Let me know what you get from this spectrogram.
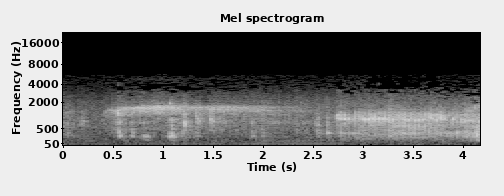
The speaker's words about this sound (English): Some guy snoring up a storm at 9.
